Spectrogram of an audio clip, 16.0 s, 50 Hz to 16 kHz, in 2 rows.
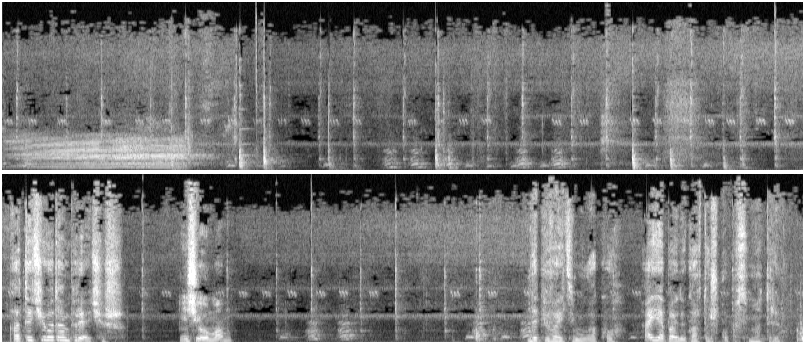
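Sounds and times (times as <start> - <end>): cow mooing: 0.0 - 2.2.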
